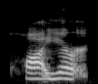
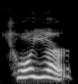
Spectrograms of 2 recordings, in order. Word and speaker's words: choir: Nah ini contohnya ada choire choire itu paduan suara Oh teman-teman jangan jangan salah ya ini dibacanya bukan chir Choir tapi itu paduan suara terus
